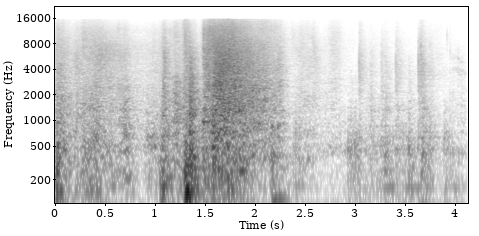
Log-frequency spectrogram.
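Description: Lid of a large cardboard box being lifted off: a knock about a second in, then a loud rustling slide of cardboard, then a few light taps.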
